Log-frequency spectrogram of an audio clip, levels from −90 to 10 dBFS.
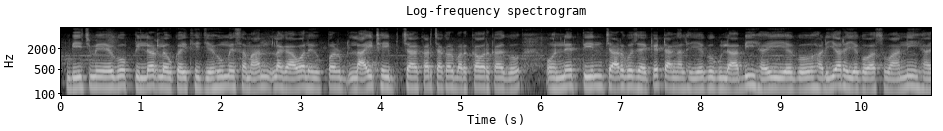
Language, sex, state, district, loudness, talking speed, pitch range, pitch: Bajjika, male, Bihar, Vaishali, -20 LUFS, 175 wpm, 140-155 Hz, 145 Hz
